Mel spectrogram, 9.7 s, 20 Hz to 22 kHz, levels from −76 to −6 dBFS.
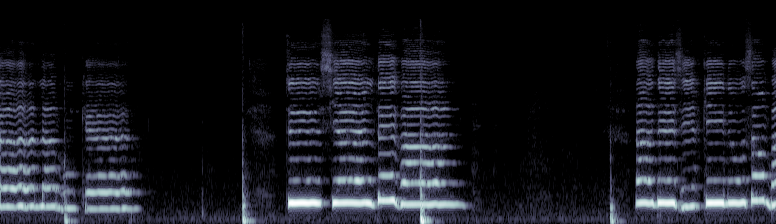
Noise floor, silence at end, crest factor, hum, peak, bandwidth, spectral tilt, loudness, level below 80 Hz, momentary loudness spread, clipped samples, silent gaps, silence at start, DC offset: -59 dBFS; 0 s; 16 dB; none; -2 dBFS; 10.5 kHz; -6 dB/octave; -17 LUFS; -36 dBFS; 17 LU; under 0.1%; none; 0 s; under 0.1%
